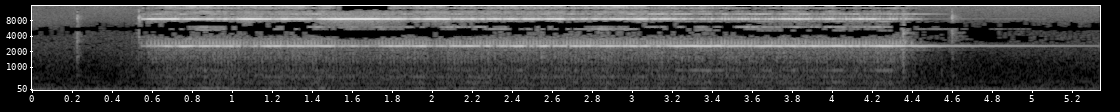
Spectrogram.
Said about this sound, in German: Jetzt hole ich mir aus dem Museum den Wecker von Thorstenson.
